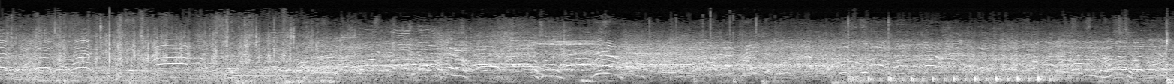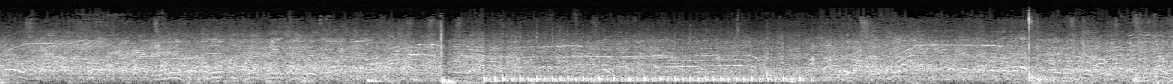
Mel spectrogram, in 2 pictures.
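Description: Rink ambience at an outdoor bandy match: many distant voices of spectators and players, with scattered knocks from sticks and ball on the ice. Two brief high whistle tones come through, one early and one near the end.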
